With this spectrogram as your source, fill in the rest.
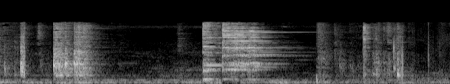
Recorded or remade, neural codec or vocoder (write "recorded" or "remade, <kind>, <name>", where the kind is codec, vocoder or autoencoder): recorded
